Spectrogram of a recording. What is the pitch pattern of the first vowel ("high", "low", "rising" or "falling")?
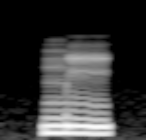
low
